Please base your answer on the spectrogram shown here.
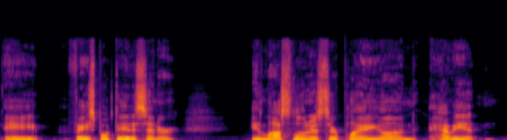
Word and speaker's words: Los Lunas: okay I said it right this time okay Los Lunas which is 45 minutes south of Albuquerque this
